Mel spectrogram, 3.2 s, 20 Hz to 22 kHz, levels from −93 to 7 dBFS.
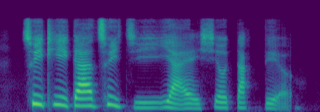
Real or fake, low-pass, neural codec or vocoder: fake; 10.8 kHz; codec, 16 kHz in and 24 kHz out, 0.9 kbps, LongCat-Audio-Codec, fine tuned four codebook decoder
